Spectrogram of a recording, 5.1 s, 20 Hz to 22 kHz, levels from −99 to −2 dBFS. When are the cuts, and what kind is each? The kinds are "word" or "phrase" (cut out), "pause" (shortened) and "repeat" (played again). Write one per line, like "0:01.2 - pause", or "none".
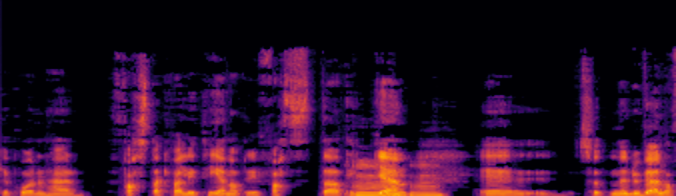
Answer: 0:01.8 - phrase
